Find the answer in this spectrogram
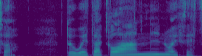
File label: "glan", Welsh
